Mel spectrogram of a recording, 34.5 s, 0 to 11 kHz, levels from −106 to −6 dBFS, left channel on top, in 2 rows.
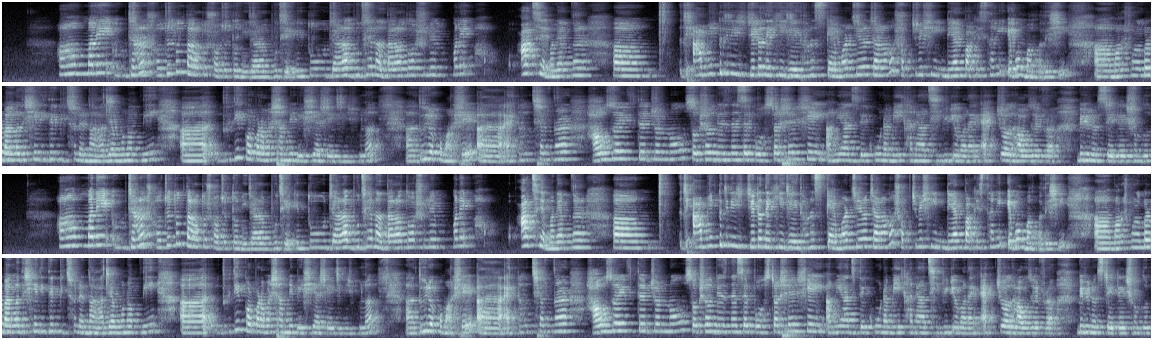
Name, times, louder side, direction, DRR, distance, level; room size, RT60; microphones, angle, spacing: voice 1, 0.8-7.2 7.7-9.7 10.2-34.4, right 3 dB, 75° right, 2 dB, 4.3 m, -27 dB
13.5 x 12.5 x 4.2 m, 0.41 s
head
